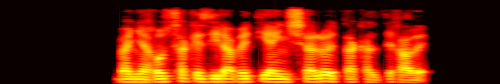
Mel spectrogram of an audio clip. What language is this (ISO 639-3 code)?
eus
